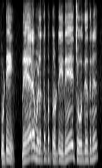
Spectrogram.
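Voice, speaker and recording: An actor playing an impatient lawyer in a film, who brushes people off curtly and drops English phrases. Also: male voice, on the high side, quick pace, dry recording, close to an everyday voice. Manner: curt, impatient, mixes in English. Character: irritated young lawyer. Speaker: film character. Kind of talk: 1980s film acting.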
